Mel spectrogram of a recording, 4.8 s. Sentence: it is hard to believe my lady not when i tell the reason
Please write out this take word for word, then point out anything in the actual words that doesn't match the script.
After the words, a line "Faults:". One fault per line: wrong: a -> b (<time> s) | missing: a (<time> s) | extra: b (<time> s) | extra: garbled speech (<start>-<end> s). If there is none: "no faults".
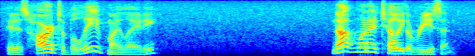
it is hard to believe my lady not when i tell the reason
Faults:
no faults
